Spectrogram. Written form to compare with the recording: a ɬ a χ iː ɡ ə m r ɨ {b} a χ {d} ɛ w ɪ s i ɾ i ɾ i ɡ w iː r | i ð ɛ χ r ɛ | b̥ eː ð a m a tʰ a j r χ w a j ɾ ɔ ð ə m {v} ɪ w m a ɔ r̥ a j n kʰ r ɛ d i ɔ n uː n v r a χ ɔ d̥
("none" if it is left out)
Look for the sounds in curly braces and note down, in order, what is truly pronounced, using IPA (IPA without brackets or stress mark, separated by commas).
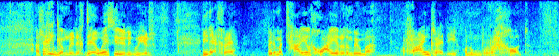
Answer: d, d, b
